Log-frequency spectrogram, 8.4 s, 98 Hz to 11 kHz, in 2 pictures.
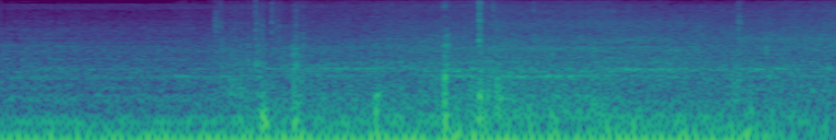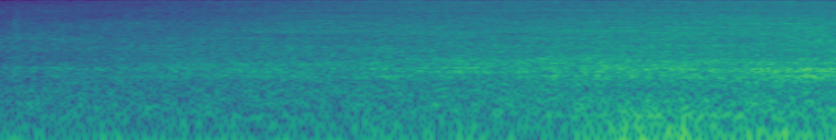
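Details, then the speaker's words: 1998 Ford Explorer, sat five years, high idle of 2,000 rpm fixed by cleaning the IAC valve's spring and plunger: engine settles to a calm, even idle around 1,000 rpm, with a slight screeching noise still heard. "That sure did calm the engine down. I do hear a little bit of that screeching noise. Hear it? But the idle is back to normal."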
